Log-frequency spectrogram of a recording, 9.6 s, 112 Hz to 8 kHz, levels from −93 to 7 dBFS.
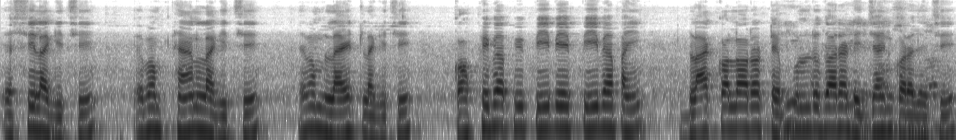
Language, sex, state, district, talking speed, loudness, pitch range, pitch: Odia, male, Odisha, Malkangiri, 125 wpm, -12 LUFS, 130-155 Hz, 140 Hz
